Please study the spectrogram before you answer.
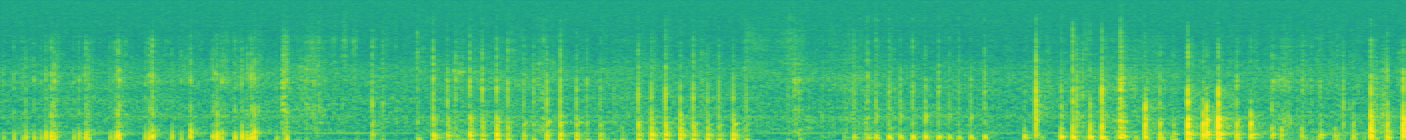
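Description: A single white paper sheet is arched overhead, then waved and held close to the mic, bent and shaken with the fingertips. It gives quick, dense bursts of crisp crackling and flapping rustles with short, dry snaps, quieter pauses between bursts, and a fuller, louder stretch near the end.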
